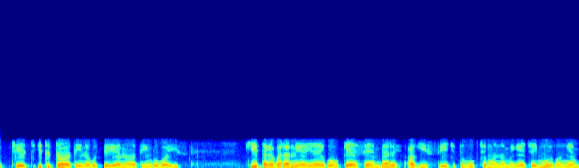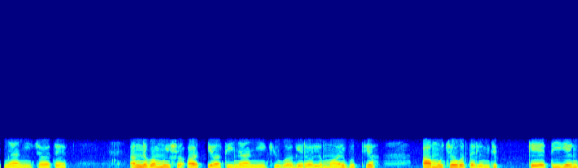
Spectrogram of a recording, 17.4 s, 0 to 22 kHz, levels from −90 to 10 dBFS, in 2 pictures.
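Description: Packet loss with pitch repetition occurs in this speech clip at 1.50–1.56 s, at 8.64–8.74 s just before "nyanyek chotet", and at 11.74–11.80 s just before "nyanyik kyuk aker ole". Each 60 to 100 ms gap is bridged by repeating the last pitch period and fading it out over about 50 ms, within the G.711 telephone band of about 150 Hz to 3.4 kHz.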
